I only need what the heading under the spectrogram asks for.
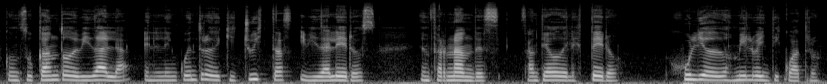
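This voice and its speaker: A woman reads a radio announcement in a steady, mid-pitched voice. Her intonation stays flat and even from phrase to phrase. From Uruguay. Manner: measured, even announcing delivery. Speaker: radio presenter. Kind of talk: scripted radio narration.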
